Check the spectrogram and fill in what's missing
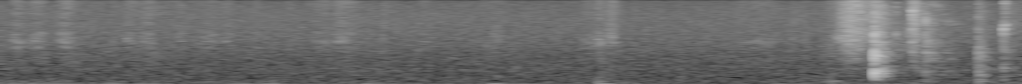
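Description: Pen writing on paper during a crafting session, a faint steady scratching that gives way to a sharper burst of strokes near the end, close and quiet.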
